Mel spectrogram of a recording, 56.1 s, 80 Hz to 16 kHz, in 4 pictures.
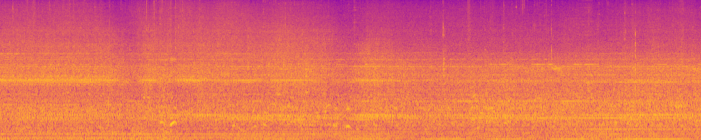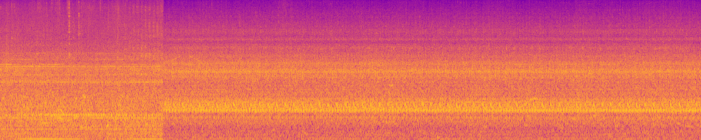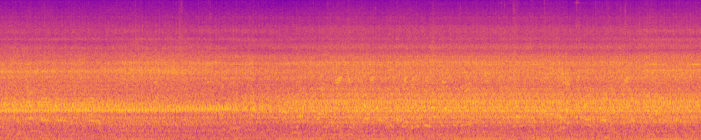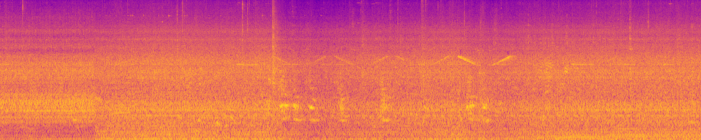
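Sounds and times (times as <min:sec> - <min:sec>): drone of engines running: 0:00.0 - 0:56.0
fire engines idling: 0:00.0 - 0:56.0.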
